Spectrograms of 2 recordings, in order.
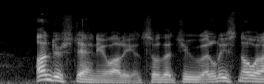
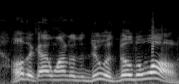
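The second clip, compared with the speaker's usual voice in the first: higher, punchy comic voice; higher, louder stand-up delivery; Jackie Mason; 7 semitones higher, 3 dB louder than usual. Retold or imitated. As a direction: toss off the line like a wisecracking comic. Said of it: "He says".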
